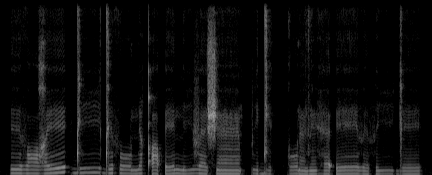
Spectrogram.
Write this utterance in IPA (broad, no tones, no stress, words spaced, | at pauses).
ɪ ðɔʁeː | diː dɪθoːniqʼɔ ʔe niβɛ ʃɛ̃ːpːidʲe kːoɾɛ̃zẽɦɛ ʔeːðɪ θiːɡeː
